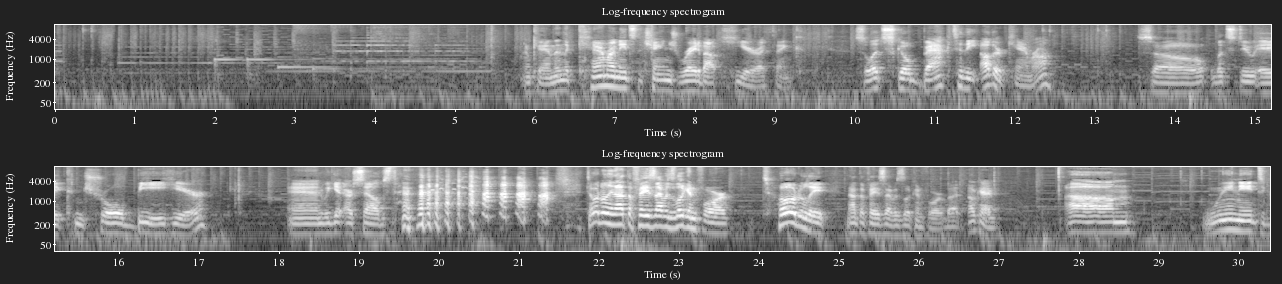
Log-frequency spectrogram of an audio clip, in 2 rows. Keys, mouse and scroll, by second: 0.0 space, 0.3 click, 0.6 space, 5.5 space, 7.9 click, 7.9 space, 11.0-12.2 scroll up 16, 12.2 scroll up 1, 12.3 click, 13.0 click, 17.4 ctrl+b, 28.8-29.8 scroll up 5, 29.8 right click.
